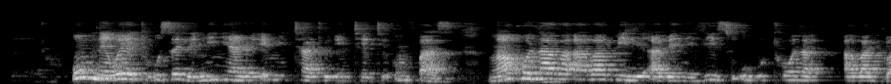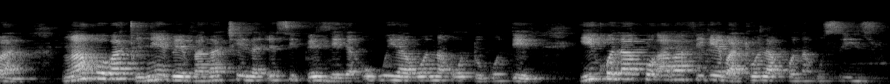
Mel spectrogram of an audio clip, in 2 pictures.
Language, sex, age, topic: North Ndebele, female, 25-35, health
